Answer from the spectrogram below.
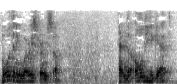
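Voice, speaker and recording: This teacher's voice is mid-range, warm, and creaky, moving at normal speed through a Torah class. He reads passages and explains them casually, with repeated words and frequent "right?" questions, recorded in an echoey room on dull lo-fi audio with faint noise.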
